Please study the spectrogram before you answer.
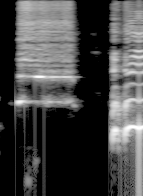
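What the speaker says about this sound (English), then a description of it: "they're competing in whistles" Two loud, clear whistles close up from people whistling against each other: one steady tone, then a pause, then a second whistle that bends in pitch, with no talking between them.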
